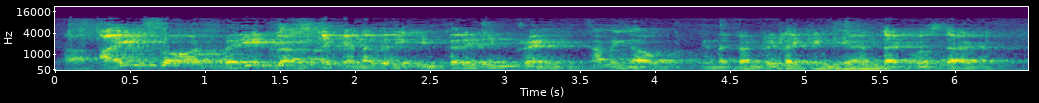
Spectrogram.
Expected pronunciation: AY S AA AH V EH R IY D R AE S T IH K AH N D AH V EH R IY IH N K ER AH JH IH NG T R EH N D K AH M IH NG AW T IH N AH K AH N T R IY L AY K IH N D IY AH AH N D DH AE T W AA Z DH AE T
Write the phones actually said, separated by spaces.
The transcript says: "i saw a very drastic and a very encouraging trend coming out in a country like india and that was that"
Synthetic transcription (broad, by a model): AY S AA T V EH R IY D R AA S T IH K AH N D AH V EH R IY IH N K ER AH JH IH NG T R EH N D K AH M IH NG AW T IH N AH K AH N T R IY L AY K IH N D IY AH AH N D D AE T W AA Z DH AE T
